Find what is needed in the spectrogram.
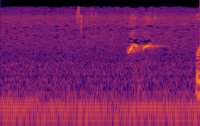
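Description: A short two-note whistle, a person whistling to the dog, about a second in, over a steady low hum.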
